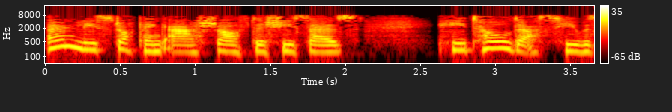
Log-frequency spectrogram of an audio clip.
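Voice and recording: Here there is reading aloud in a natural voice.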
